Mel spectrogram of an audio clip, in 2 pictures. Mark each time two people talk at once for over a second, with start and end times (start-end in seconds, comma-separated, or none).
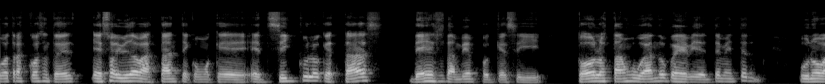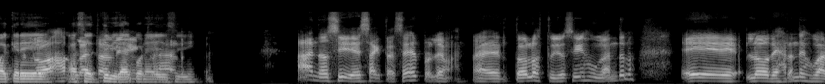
8.4-10.1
